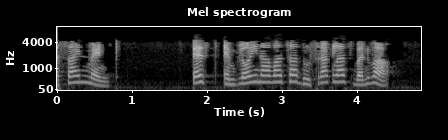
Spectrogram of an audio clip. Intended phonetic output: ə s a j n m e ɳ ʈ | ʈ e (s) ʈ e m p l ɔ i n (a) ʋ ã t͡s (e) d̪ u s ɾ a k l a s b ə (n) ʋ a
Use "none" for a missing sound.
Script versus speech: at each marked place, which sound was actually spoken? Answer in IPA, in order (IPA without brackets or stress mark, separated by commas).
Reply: s, a, a, n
